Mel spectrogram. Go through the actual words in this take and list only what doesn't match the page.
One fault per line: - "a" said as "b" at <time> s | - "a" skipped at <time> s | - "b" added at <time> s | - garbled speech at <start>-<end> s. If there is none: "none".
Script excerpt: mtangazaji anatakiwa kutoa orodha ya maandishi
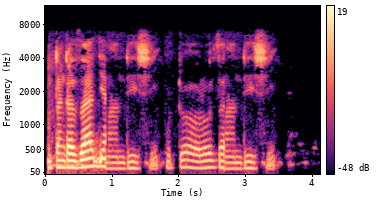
- "anatakiwa" said as "maandishi" at 0.9 s
- "ya" skipped at 2.7 s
